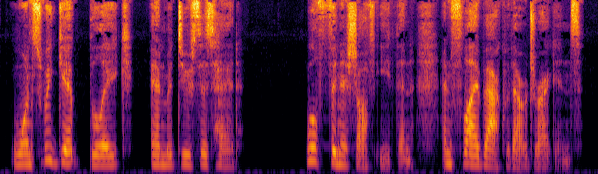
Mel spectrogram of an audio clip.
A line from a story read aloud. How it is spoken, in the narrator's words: Chris said, his voice strong and sure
